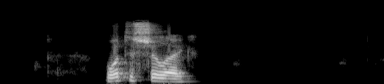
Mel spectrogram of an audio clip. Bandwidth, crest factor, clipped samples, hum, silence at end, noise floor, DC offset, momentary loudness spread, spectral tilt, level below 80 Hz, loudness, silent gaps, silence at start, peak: 8.4 kHz; 18 dB; under 0.1%; none; 2 s; -86 dBFS; under 0.1%; 16 LU; -3 dB/octave; -62 dBFS; -14 LUFS; none; 1.05 s; -2 dBFS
